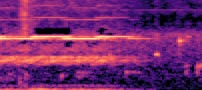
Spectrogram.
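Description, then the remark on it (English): An electronic alarm sounds a steady, shrill high-pitched tone for about a second, then breaks into a few short, faint chirps. No one speaks. “Please excuse the alarm there. I'll run and switch it off.”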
